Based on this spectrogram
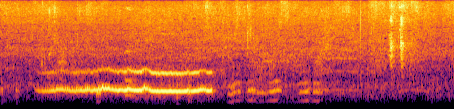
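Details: Hens sunbathing, a flock of Spanish white face and Australorp black hens; one long, steady, level note held for nearly two seconds, followed by softer low murmuring calls and faint background noise.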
